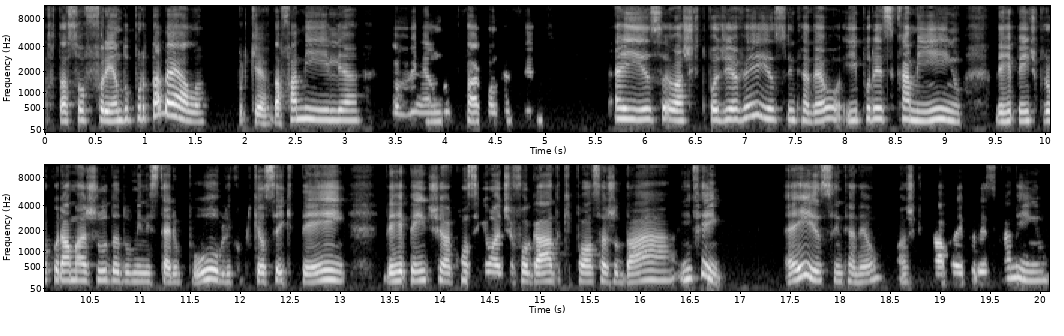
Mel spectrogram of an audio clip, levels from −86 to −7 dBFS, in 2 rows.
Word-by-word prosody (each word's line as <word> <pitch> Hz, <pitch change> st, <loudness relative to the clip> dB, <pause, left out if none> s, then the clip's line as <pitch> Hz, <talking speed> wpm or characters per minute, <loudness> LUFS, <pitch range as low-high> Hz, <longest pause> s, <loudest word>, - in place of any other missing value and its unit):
tu 205 Hz, -, -12 dB
tá 205 Hz, -, +1 dB
sofrendo 225 Hz, +1 st, +1 dB
por 265 Hz, +4 st, -5 dB
tabela, 265 Hz, -, +5 dB, 0.3 s
porque 180 Hz, -, -2 dB
é 170 Hz, -, +1 dB
da 170 Hz, +1 st, +1 dB
familia, 230 Hz, -2 st, 0 dB, 0.3 s
tá 190 Hz, -, -5 dB
vendo 195 Hz, +2 st, -7 dB
o -, -, -9 dB
que -, -, -45 dB
está 200 Hz, -2 st, +2 dB
acontecendo, 200 Hz, +2 st, -8 dB, 0.9 s
é 250 Hz, -, +6 dB
isso, 240 Hz, -1 st, +2 dB
eu 230 Hz, -, +3 dB
acho 220 Hz, 0 st, +2 dB
que -, -, -14 dB
tu -, -, -27 dB
podia 235 Hz, +1 st, +2 dB
ver 275 Hz, +4 st, -1 dB
isso, 245 Hz, -7 st, -1 dB
entendeu. 225 Hz, +3 st, 0 dB
Ir 220 Hz, -, -4 dB
por 255 Hz, +3 st, -4 dB
esse 255 Hz, -1 st, +7 dB
caminho, 225 Hz, -3 st, +1 dB, 0.3 s
de 195 Hz, -, -1 dB
repente 210 Hz, +1 st, -1 dB
procurar 210 Hz, -1 st, +1 dB
uma 200 Hz, 0 st, 0 dB
ajuda 200 Hz, +1 st, -1 dB
do 185 Hz, -1 st, -7 dB
ministério 180 Hz, -2 st, 0 dB
público, 175 Hz, -1 st, -1 dB
porque -, -, -5 dB
eu 180 Hz, -, +2 dB
sei 180 Hz, +2 st, +3 dB
que -, -, -12 dB
tem, 190 Hz, +3 st, +1 dB, 0.3 s
de 180 Hz, -, +1 dB
repente, 200 Hz, +2 st, -1 dB
conseguir, 195 Hz, +2 st, -2 dB
ah, -, -, -2 dB
um -, -, 0 dB
advogado 185 Hz, 0 st, 0 dB
que -, -, -15 dB
possa 180 Hz, 0 st, +1 dB
ajudar, 200 Hz, +4 st, -2 dB
entim. 235 Hz, -, -2 dB, 0.6 s
E -, -, -2 dB, 0.2 s
Isso, 195 Hz, -2 st, +3 dB
entendeu. 180 Hz, +5 st, -5 dB
Acho 165 Hz, 0 st, -9 dB
que -, -, -33 dB
da 170 Hz, -, +3 dB
pra 185 Hz, +1 st, -2 dB
ir 180 Hz, -, -6 dB
por -, -, -11 dB
esse 195 Hz, -, -6 dB
caminho. 205 Hz, -5 st, -4 dB
205 Hz, 190 wpm, -21 LUFS, 190-230 Hz, 0.9 s, esse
